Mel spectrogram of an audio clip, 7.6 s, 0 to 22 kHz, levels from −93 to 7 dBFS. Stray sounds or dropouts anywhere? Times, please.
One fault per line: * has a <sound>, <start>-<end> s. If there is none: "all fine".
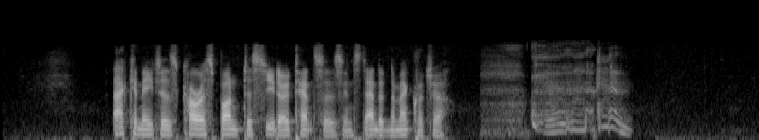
* has a throat clearing, 4.8-6.4 s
